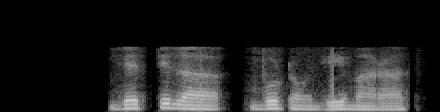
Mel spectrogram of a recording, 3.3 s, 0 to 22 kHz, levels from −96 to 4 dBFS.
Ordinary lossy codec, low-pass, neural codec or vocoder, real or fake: AAC, 16 kbps; 7.2 kHz; none; real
